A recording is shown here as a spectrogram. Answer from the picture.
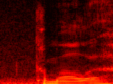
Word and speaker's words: Kamala: corrected his mispronunciation of Kamala Harris's name. So what? That's how it is, Kamala.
